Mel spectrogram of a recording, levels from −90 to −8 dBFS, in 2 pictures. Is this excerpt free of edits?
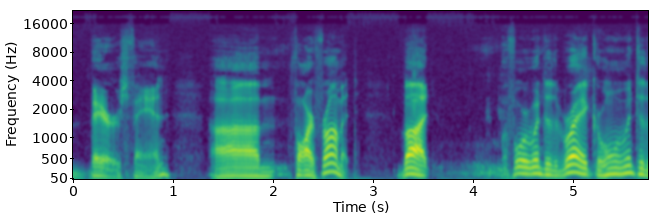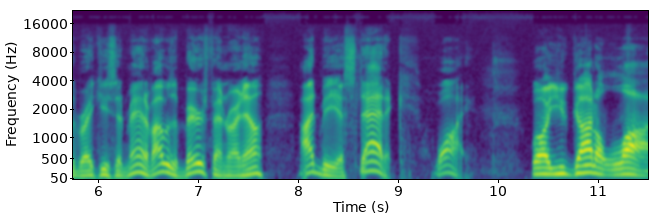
yes; 0 cuts

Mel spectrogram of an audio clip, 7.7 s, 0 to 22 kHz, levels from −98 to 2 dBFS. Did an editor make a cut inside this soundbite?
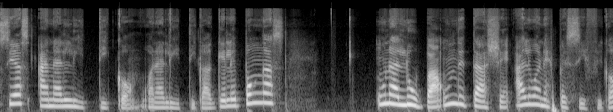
no; 0 cuts

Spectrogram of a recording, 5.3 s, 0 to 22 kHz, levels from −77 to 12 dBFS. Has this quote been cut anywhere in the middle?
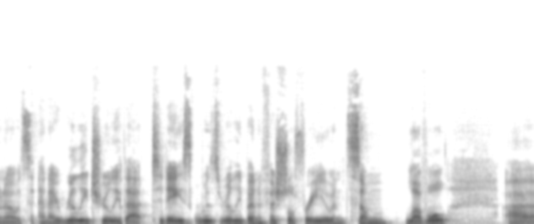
yes; 3 cuts; at 1.2 s, 1.9 s, 4.0 s

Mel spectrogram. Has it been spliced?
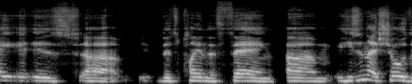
yes; 1 cut; at 2.8 s

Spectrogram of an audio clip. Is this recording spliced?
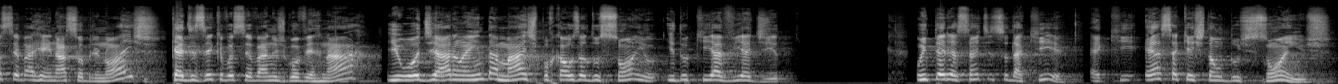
yes; 4 cuts; at 1.7 s, 3.8 s, 9.1 s, 10.8 s

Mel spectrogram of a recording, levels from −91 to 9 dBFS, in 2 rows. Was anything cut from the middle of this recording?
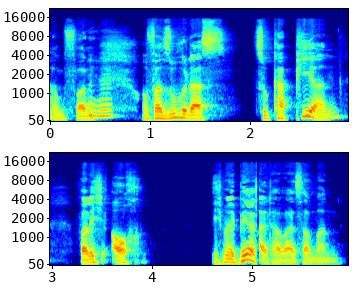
yes; 1 cut; at 5.0 s

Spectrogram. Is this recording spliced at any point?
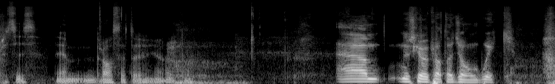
no; 0 cuts

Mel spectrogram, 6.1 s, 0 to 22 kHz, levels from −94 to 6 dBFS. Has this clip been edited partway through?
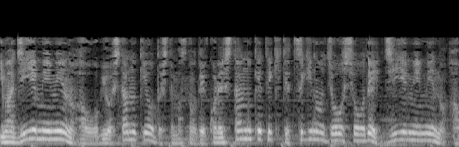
no; 0 cuts

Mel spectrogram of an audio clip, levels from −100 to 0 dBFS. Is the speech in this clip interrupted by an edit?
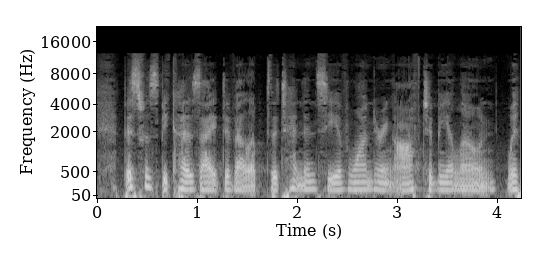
no; 0 cuts

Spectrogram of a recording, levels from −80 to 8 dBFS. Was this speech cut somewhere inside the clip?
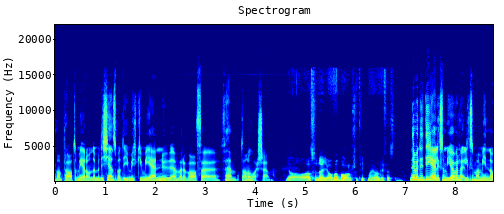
no; 0 cuts

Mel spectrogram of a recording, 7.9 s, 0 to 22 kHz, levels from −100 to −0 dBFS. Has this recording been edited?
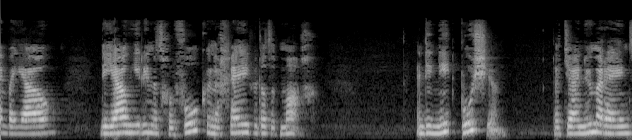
no; 0 cuts

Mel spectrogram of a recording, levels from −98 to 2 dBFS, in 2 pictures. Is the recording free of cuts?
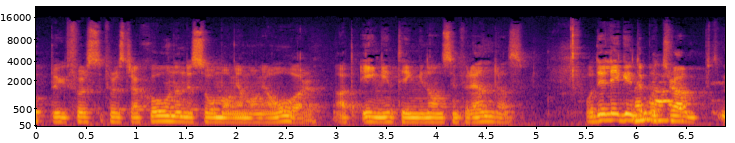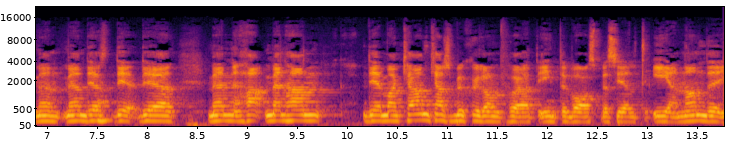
yes; 0 cuts

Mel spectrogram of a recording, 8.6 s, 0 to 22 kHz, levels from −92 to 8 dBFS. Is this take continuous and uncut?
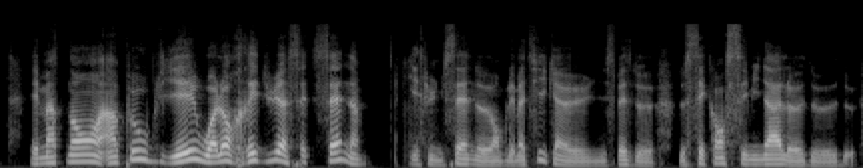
no; 2 cuts; at 3.8 s, 4.2 s

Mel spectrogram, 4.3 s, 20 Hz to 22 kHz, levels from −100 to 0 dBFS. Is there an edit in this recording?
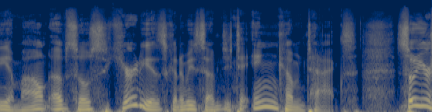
no; 0 cuts

